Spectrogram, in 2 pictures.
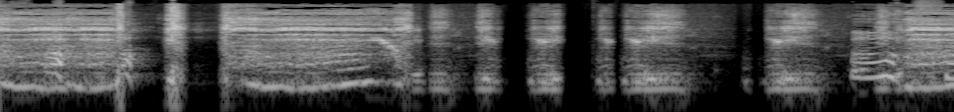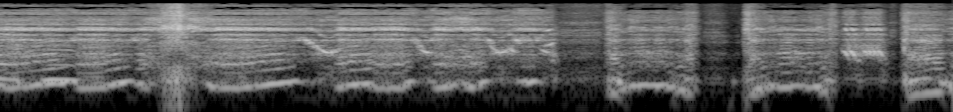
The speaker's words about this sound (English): Jesus Christ, dude. Oh, you ever cough and get lightheaded? Oh my God. I don't know what the fuck that is.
